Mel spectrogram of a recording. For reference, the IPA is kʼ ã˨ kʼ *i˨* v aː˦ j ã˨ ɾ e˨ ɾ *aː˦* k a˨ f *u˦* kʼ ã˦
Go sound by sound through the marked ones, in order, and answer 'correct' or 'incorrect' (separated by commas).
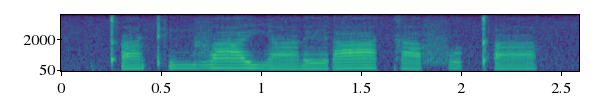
correct, correct, incorrect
